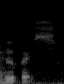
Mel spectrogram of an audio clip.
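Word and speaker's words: Whooper: Hooper holler yeah and that's a silent W on hoopers you I did get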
